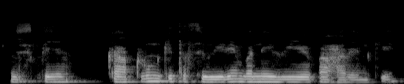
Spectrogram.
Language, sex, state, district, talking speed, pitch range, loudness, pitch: Hindi, male, Uttar Pradesh, Jalaun, 150 wpm, 115-125 Hz, -25 LUFS, 120 Hz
